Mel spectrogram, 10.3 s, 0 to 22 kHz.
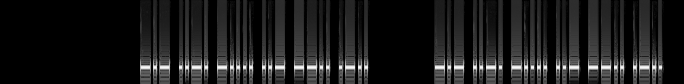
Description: Morse code, heard as a keyed tone, about 25 wpm, 700 Hz. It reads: KF6UZL KF6UZL
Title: USA Call Signs - 6 Characters - Repeated 2x - 25wpm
